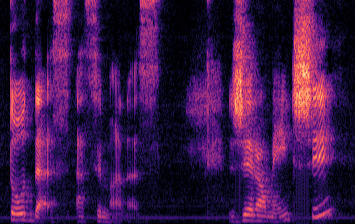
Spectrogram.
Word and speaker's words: Geralmente: Geralmente, remember that the L is not pronounced as L, it's U, okay? Geralmente, generally, normalmente, frequentemente, raramente.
